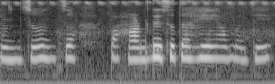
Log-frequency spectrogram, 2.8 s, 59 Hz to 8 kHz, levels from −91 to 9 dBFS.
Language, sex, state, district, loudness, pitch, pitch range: Marathi, female, Maharashtra, Aurangabad, -16 LUFS, 265 Hz, 255-270 Hz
